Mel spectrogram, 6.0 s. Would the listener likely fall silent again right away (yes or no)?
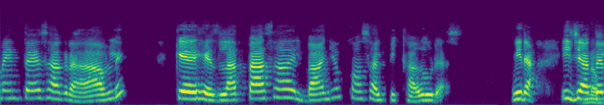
yes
